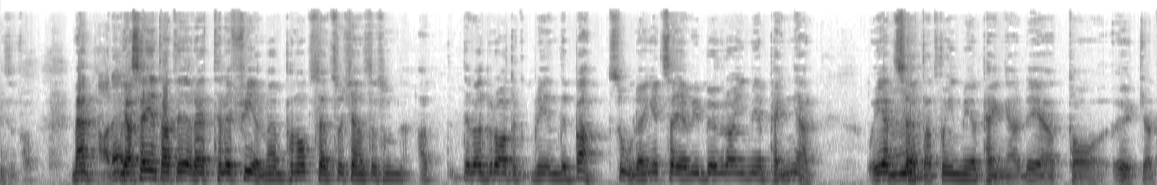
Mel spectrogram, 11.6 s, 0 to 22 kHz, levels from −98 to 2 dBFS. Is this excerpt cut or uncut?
uncut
